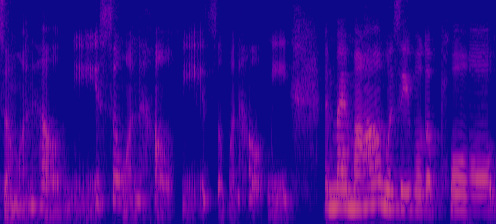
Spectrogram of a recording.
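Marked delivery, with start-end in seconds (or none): 0.0-2.9 tearful, crying whisper. Retelling being in hospital pain in bed: imitating own crying plea. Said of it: "crying, crying, saying, you know, in my voice".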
